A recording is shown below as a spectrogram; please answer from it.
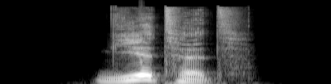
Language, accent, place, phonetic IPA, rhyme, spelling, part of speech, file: German, Germany, Berlin, [ˈɡiːɐ̯tət], -iːɐ̯tət, giertet, verb, De-giertet.ogg
- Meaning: inflection of gieren: 1. second-person plural preterite 2. second-person plural subjunctive II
